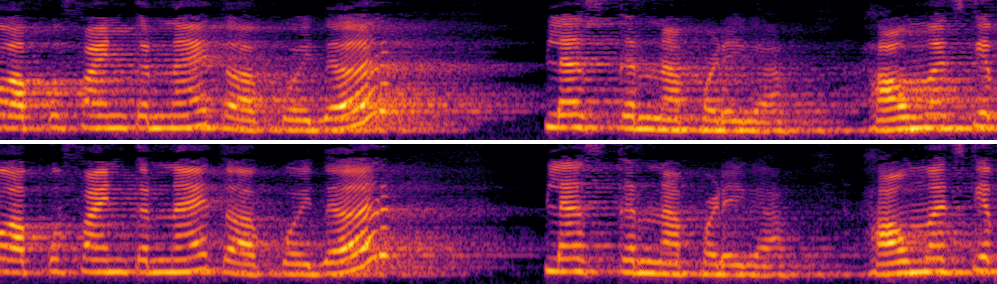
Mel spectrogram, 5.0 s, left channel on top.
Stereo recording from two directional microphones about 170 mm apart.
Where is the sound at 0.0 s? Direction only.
55° right (ahead or behind).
